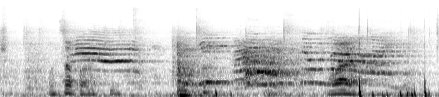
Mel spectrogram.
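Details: Great Dane crying in joy as its owner returns home: high, wavering whimpers in drawn-out bursts with a rising and falling pitch, mixed with a person talking close by.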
